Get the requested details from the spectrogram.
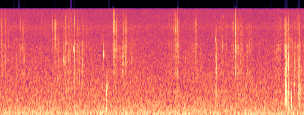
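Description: Hands pull cooked fish off a wooden skewer.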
